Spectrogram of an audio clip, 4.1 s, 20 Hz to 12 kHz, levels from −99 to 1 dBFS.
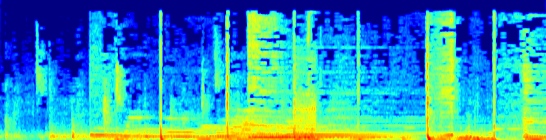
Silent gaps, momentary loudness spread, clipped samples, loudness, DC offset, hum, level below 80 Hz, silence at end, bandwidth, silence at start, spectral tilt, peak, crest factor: none; 13 LU; under 0.1%; -23 LUFS; under 0.1%; none; -52 dBFS; 0 s; 11.5 kHz; 0.05 s; -5 dB/octave; -2 dBFS; 22 dB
